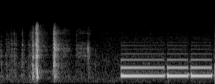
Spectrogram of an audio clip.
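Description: A few light plastic clicks as a hand flap of a Texas Instruments Peek-a-Boo Zoo toy is moved, then about a second in the toy's electronic sound chip starts a loud beeping tune: repeated notes on one pitch, then stepping up. The tune is the toy's reward jingle for finding the hidden animal.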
